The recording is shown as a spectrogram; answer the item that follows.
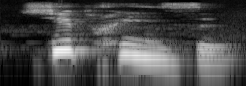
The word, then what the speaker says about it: surpris: Elle est surprise, which means she is surprised. So you can see the difference in the pronunciation as well. Il est surpris. Elle est surprise.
